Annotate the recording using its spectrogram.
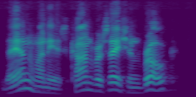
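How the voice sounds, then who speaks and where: A man's voice: fairly high pitch, expressive, moderate pace, sharp tone, rough recording. A man playing a brash, eager detective's assistant with slangy, punchy talk, in a 1930s radio drama recording. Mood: puzzling it out.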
